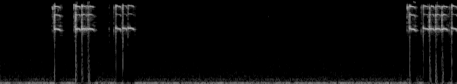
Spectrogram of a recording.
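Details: Chinchirorin of a pine cricket at 24°C: a run of three clear, high, metallic notes, a long pause, then a denser ringing trill near the end, with faint low rumble underneath.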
